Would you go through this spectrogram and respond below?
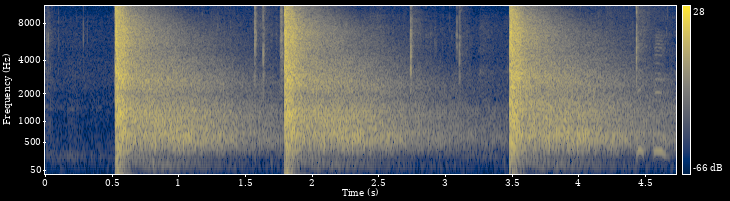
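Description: Three sharp pistol shots from a Smith & Wesson Bodyguard 2.0 at a shooting range, each a loud close crack followed by a long decaying ring, spaced about a second or more apart with no talking.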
